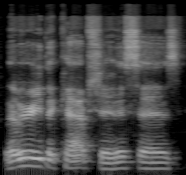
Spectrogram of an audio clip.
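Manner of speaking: normal talking voice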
